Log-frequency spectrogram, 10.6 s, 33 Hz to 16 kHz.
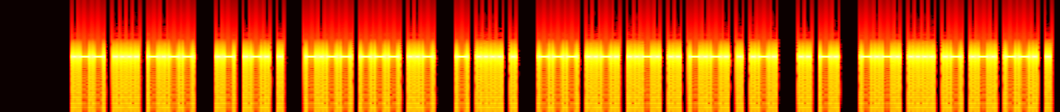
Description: Morse code, heard as a keyed tone, about 34 wpm, 700 Hz. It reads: WHY ARE YOU THE OFFICER IN CHARGE
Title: Sentences from Top 1200 Words 35wpm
